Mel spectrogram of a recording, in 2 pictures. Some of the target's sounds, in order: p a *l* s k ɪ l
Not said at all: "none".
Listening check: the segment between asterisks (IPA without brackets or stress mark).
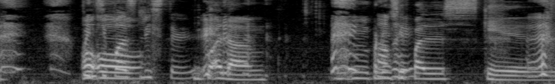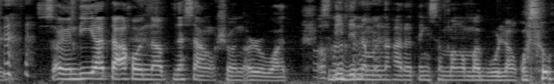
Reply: l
